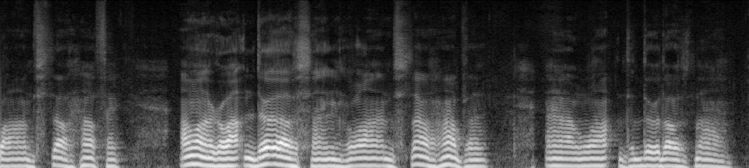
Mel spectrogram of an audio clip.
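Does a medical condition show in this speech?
Yes: ALS; power wheelchair, no tracheostomy.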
